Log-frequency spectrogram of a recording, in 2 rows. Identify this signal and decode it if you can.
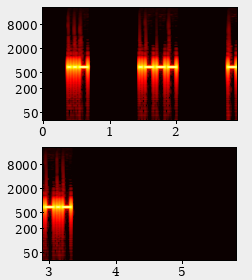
Morse code, heard as a keyed tone, about 28 wpm, spaced as for 10 wpm, 700 Hz. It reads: UJQ
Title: USA Call Signs - 5 Characters - 6x Character Spacing - 28wpm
